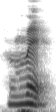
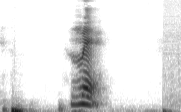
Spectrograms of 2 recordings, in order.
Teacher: we do not pronounce re rolling our tongue in Farsi, but instead the tip of the tongue strikes the front part of the roof of our mouth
